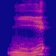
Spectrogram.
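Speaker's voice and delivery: 你 with a dip and a rise; third tone. Shown as a demonstration. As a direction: say 你 down and up, as a tone model. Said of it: "third tone，yes，right".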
